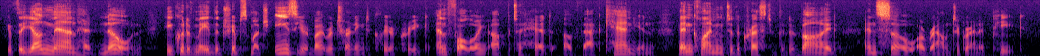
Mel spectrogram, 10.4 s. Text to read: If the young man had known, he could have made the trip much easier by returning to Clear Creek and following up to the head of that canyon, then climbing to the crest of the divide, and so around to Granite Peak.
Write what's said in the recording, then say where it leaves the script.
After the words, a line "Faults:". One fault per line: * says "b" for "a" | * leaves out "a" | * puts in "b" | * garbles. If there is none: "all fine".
If the young man had known, he could have made the trips much easier by returning to Clear Creek and following up to head of that canyon, then climbing to the crest of the divide, and so around to Granite Peak.
Faults:
* says "trips" for "trip"
* leaves out "the"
